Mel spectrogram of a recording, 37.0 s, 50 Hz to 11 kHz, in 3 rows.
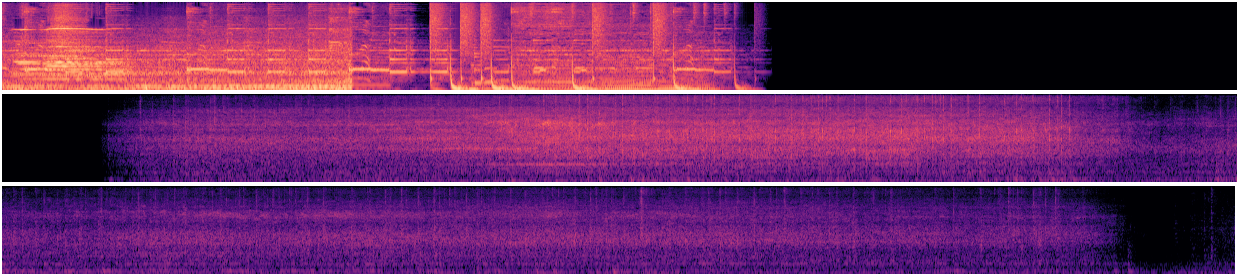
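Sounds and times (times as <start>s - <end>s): model train cars rumbling: 13.4s - 36.0s.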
